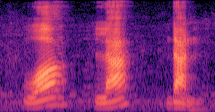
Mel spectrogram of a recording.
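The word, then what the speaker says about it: وَلَدًا: জবর লা লা দাল আলিফ দুই জবর দান ওয়া লা দান লা দান লা দান এরপরে একসাথে উচ্চারণ করব ওয়ালাদান ওয়ালাদান ওয়ালাদান এগুলো যখন হয়ে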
